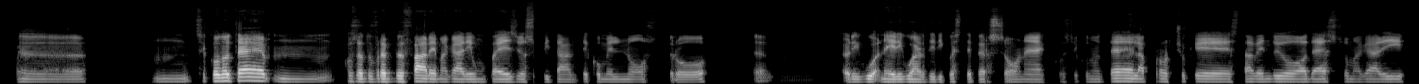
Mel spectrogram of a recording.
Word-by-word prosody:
ehm, 120 - -9 0.7
mhmm, 135 0 -11
secondo 155 +1 +6
te, 175 0 +9
mhmm, 125 -2 -10
cosa 135 -1 -1
dovrebbe 130 0 +3
fare 135 -1 +6
magari 125 -1 -1
un 125 0 -7
paese 120 0 0
ospitante 120 -1 -9
come 120 +1 -10
il 120 - -7
nostro, 115 -1 -8 0.4
ehm, - - -14 0.7
rigua 125 +1 +1
nei 125 -2 +3
riguardi 120 -1 -1
di 120 0 -9
queste 120 - -9
persone, 120 0 -4
ecco, 115 - -23
secondo 125 +2 -18
te 140 +2 +1
l'approccio 130 0 -6
che 130 -2 -1
sta 125 - -11
avendo 130 0 -3
adesso 125 +1 -5
magari 125 0 -6
125 Hz, 130 wpm, -23 LUFS, 120-130 Hz, 0.7 s, te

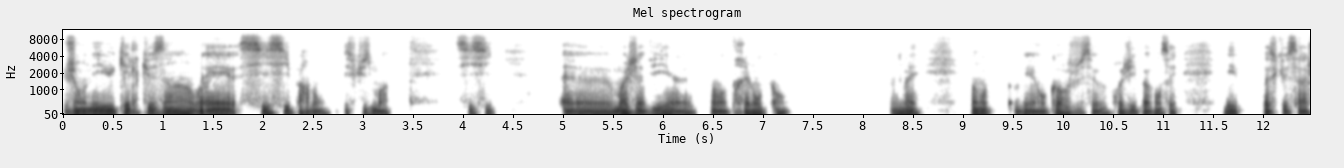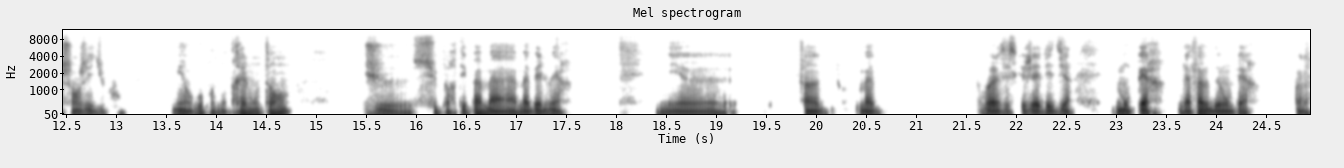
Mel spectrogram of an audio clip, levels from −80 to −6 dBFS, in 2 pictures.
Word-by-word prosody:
J'en 80 -1 +2
ai 85 - +4
eu 90 +1 +4
quelques-uns 85 +1 +1
ouais, 80 0 +4
si, 95 - +1
si 95 -3 0
pardon, 75 -2 -3 0.2
excuse 80 - -7
moi. 75 -2 -1 0.6
Si, - - -5
si, - - -3 0.7
heu, 75 +1 +1
moi 90 +2 +5
j'avais, 80 +1 0
heu, 75 -4 0 0.3
pendant 75 -2 +1
très 95 - -3
longtemps 95 +5 -2 1.0
ouais, 90 0 0 0.5
pendant 85 -2 +2 0.2
mais 75 - -1
encore 90 +6 0
je 80 -2 -9
sais 75 - -3
même 75 +3 -3
pourquoi 85 - -3
j'y - - -3
ai - - -6
pas 70 - -1
pensé, 80 +1 -2 0.4
mais - - 0 0.2
parce - - +1
que - - -2
ça 70 - 0
a - - +1
changé 75 0 -1
du 75 0 -9
coup. 90 - -18 0.5
Mais 80 0 +1
en 75 - +2
gros, 90 +5 -2
pendant - - -4
très 95 - +1
longtemps, 100 +8 +1 0.7
je 80 -2 -2 0.3
supportais - - -3
pas 100 - +4
ma 70 -7 +4
ma - - +4
belle-mère. 75 -1 0 0.8
Mais - - 0
heu 65 -1 +1 0.8
enfin 70 -2 +3 0.4
ma 70 -1 +3 1.0
voilà, 75 -2 +5
c'est 70 - -4
ce 70 - -3
que 75 - -1
j'allais 70 -1 +4
dire. - - +1 0.4
Mon 75 -1 +4
père, - - +3
la 75 - +3
femme 80 -2 +5
de 75 - +4
mon 75 -1 +4
père, - - -2 0.3
voilà, - - -2
80 Hz, 165 wpm, -26 LUFS, 75-85 Hz, 1.0 s, moi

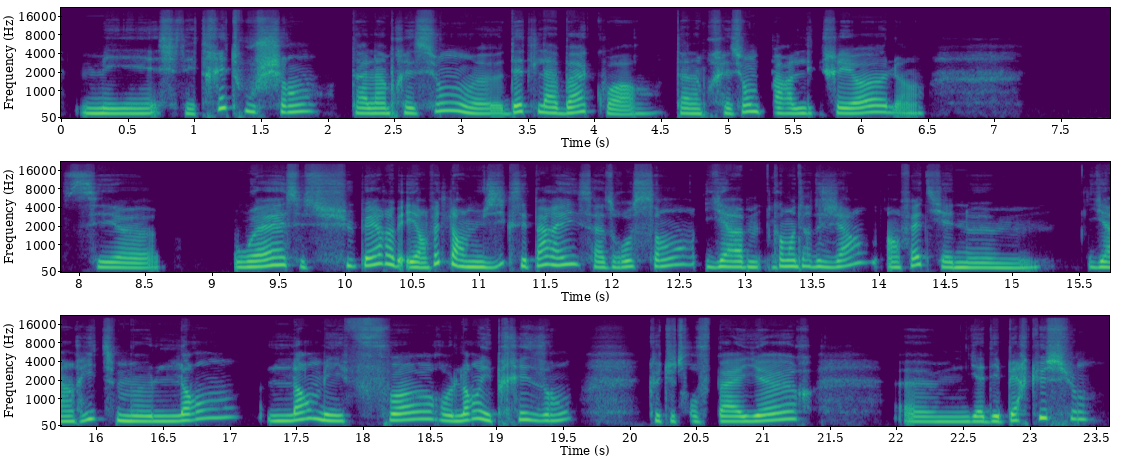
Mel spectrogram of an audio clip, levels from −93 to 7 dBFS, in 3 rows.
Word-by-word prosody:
mais 180 0 +1
c'était 170 -2 -7
très 370 +1 +1
touchant. 250 - -1 0.3
Tu - - -6
as 185 - +3
l'impression, 195 +7 0
heu, 175 0 -1
d'être 235 +6 +2
là-bas, 205 +2 +2
quoi. 170 -8 -3 0.3
Tu 185 - -4
as - - +2
l'impression 180 +6 -2
de 235 - -4
parler 185 -1 -1
créole, 205 +4 +2
heu. 190 - -7 1.6
C'est, 185 -2 -1
heu, 170 -1 -1 0.6
ouais, 210 +8 +4
c'est 230 -7 -7
superbe 255 - 0
et 190 - +5
en 175 - 0
fait, 370 - 0
leur 260 -9 +4
musique, 195 - +2
c'est 225 - -1
pareil, 275 +4 +1
ça 190 -6 -3
se 185 - -5
ressent. 225 +8 -2
Il 195 - -4
y 215 - +4
a, 200 -1 +3
mmh, 190 0 0
comment 220 0 +4
dire 215 -1 -1
déjà, 210 +4 -1 0.2
en 185 0 -1
fait, 270 +4 -2
il - - -4
y - - +1
a - - +2
une, 180 0 +3 0.5
heu, - - -11 0.4
il 190 - -5
y 195 - +4
a 185 - +2
un 185 - +1
rythme 200 -5 +1
lent, 265 - 0 0.2
lent, 215 +8 +2
mais 210 -6 +4
fort, 235 0 +1
lent 220 +8 +2
et 230 - +3
présent, 230 +1 -2 0.5
que 200 - -3
tu 185 - -6
trouves 180 -2 -9
pas 185 -1 +2
ailleurs. 210 +9 +3 0.7
Hem, 175 0 -2
il 180 - -2
y - - +5
a 175 - +3
des 185 +1 +4
percussions. 260 - 0
205 Hz, 180 wpm, -22 LUFS, 185-245 Hz, 1.6 s, et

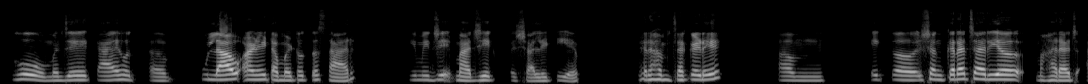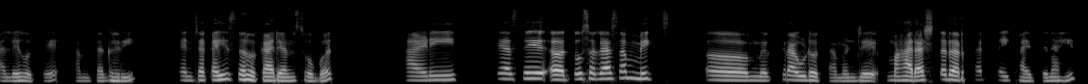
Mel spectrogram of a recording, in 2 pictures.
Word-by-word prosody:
हो. 225 -4 +2
म्हणजे 190 +3 -2
काय 195 +1 -2
होतं 215 -2 -4 0.3
अ, - - -6 0.4
पुलाव 225 +1 +8
आणि 220 +1 +3
टोमॅटोचं 200 +1 -2
सार. 175 -3 -3 0.6
ही 205 - -13
मी 205 0 -6
जे 220 +1 -2
माझी 185 0 0
एक 190 - -4
स्पेशालिटी 170 0 -8
आहे. 150 - -6 0.7
तर 210 - -2
आमच्याकडे 215 +3 +1 0.6
अं, 180 -1 -7 0.5
एक 215 0 -12
अ, 200 -2 +2
शंकराचार्य 230 +1 +5 0.3
महाराज 185 -1 0
आले 165 0 -5
होते 165 +1 -7 0.2
आमच्या 155 -1 -12
घरी, 165 +2 -4 0.5
त्यांच्या 195 +1 -4
काही 215 +4 +3
सहकाऱ्यांसोबत. 180 -6 0 0.7
आणि 200 +3 -3 0.4
ते 260 - -7
असे 270 +2 +3
अ, 220 -5 +6
तो 250 - +1
सगळा 260 0 +2
असा 270 +3 -2
मिक्स्ड 265 -3 -2 0.3
अ, 210 - -8 0.4
मग 185 -1 -3
क्राउड 195 -4 0
होता. 165 -3 -3
म्हणजे 160 +1 -3
महाराज 190 +1 +2
तर 230 -1 +1
अर्थात 210 +1 0
काही 195 -2 -12
खायचे 160 -1 -8
नाहीत 175 +6 -6
195 Hz, 135 wpm, -27 LUFS, 180-220 Hz, 0.7 s, पुलाव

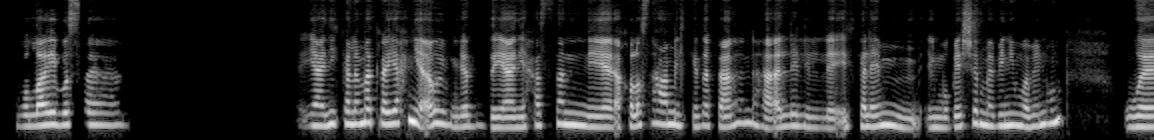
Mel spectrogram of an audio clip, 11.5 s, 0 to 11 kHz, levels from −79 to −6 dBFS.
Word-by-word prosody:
والله 245 +3 +3
بُصّ 260 - +1 2.3
يعني 245 +2 0
كلامك 285 +2 +1
ريّحني 290 +4 +4
أوي 285 -1 +2
بجد، 230 0 -5
يعني 205 +1 +3
حاسة 245 +4 -5
إن 225 -5 +3
خلاص 240 +3 -3
هاعمل 270 -3 +1
كده 235 0 -5
فعلًا، 255 +7 0 0.2
هاقلل 230 +4 0
ال 205 -1 -9
الكلام 220 +4 -2 0.4
المباشر 220 +6 -3
ما 245 -3 +1
بيني 240 +2 +1
وما 235 -3 0
بينهم، 275 - 0 0.6
و 215 +1 -2
240 Hz, 120 wpm, -23 LUFS, 220-270 Hz, 2.3 s, ريّحني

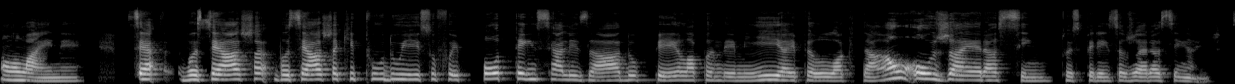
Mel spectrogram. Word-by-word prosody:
On-line. 165 -5 +1 0.4
Você 250 - +4 0.5
você 220 +2 +4
acha 235 +3 +3
você 220 +1 0
acha 235 +2 +3
que 250 +1 -7
tudo 250 -1 -4
isso 230 +1 -3
foi 225 -2 -5
potencializado 215 -7 0
pela 195 -1 -1
pandemia 190 +1 -1
e - - -4
pelo 180 -2 -2
lockdown 170 - +1
ou 260 -3 +7
já 220 -1 +1
era 200 -2 -1
assim, 175 -3 -8
tua 185 - -7
experiência 175 0 -6
já 180 0 -1
era 175 +1 -2
assim 175 -1 -7
antes? 140 -2 -12
200 Hz, 125 wpm, -24 LUFS, 180-235 Hz, 0.5 s, ou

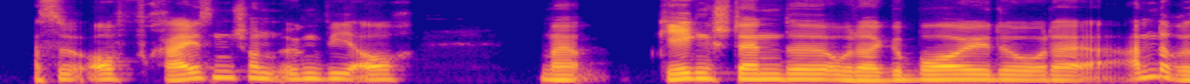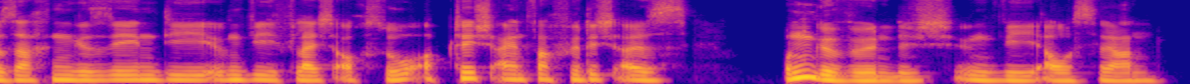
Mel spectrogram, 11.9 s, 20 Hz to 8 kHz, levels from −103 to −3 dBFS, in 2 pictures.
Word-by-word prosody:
Hast 120 - -6
du 140 - -3
auf 140 0 +1 0.2
Reisen 165 +9 +4
schon 170 -2 -1
irgendwie 155 0 -1
auch, 135 +1 +1 0.6
na 130 -2 +2
ja, 130 - -3 0.3
Gegenstände 145 -2 +4
oder 120 -3 +3
Gebäude 130 +2 +4
oder 125 -1 -1
andere 185 - 0
Sachen 120 +2 -2
gesehen, 125 +1 -3
die 120 0 -4
irgendwie 125 0 -4
vielleicht 115 -1 -3
auch - - -5
so 125 +4 -4
optisch 165 0 -2
einfach 135 -1 -3
für 130 -3 -5
dich 130 -1 -6
als 110 -2 -3 0.4
ungewöhnlich 105 - +1
irgendwie 110 -3 -4
aussahen? 105 0 -4
125 Hz, 145 wpm, -23 LUFS, 115-140 Hz, 0.6 s, Reisen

